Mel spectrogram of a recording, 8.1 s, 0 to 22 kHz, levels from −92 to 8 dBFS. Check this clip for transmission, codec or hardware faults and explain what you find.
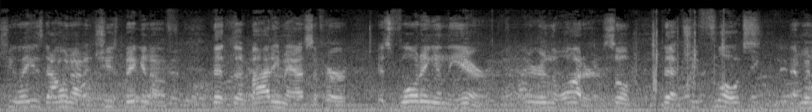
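No transmission, codec or hardware faults are audible anywhere in the clip.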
